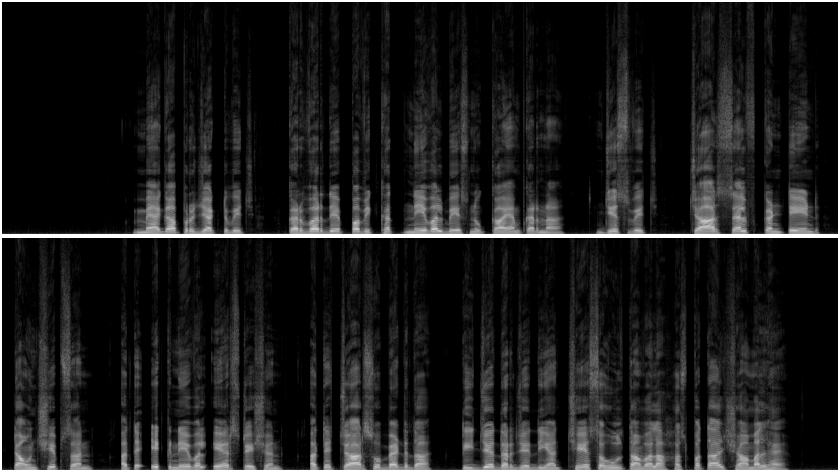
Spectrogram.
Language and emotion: Punjabi, neutral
